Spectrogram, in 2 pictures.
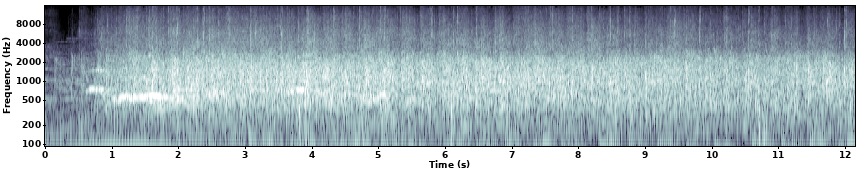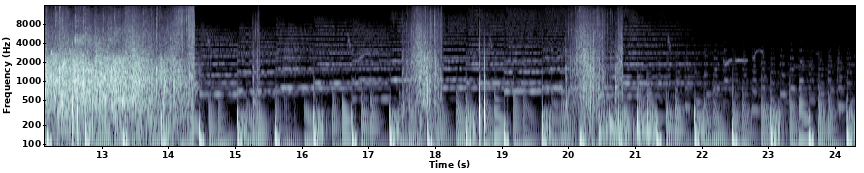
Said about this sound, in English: we could have used some applause and we didn't have it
